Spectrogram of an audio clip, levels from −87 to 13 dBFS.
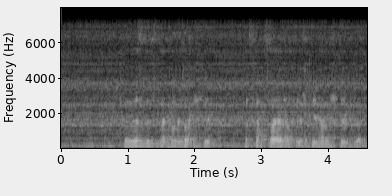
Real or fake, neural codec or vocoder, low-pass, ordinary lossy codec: fake; vocoder, 22.05 kHz, 80 mel bands, HiFi-GAN; 7.2 kHz; none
